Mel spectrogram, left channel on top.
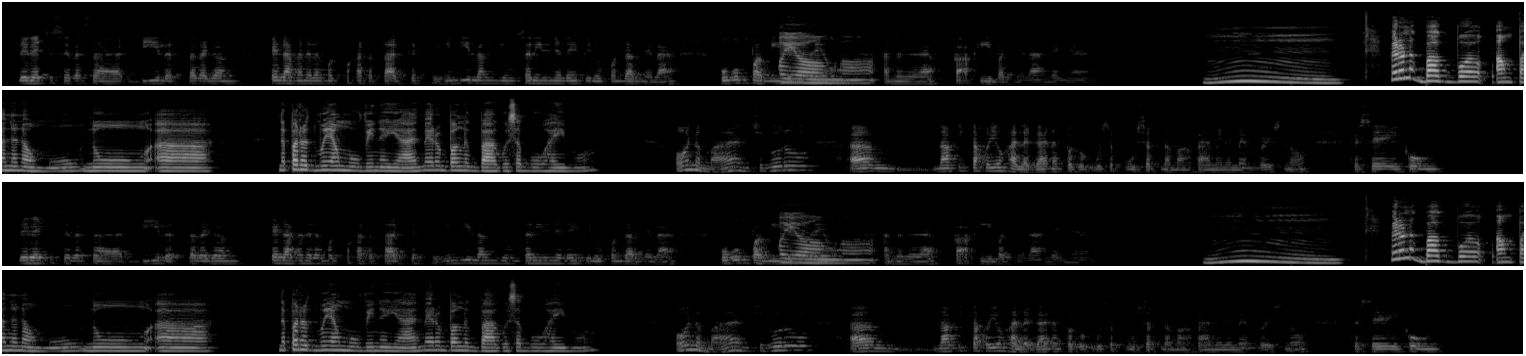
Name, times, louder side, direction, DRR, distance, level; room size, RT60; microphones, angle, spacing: voice 1, 0.0-10.9 21.6-29.6, left 2 dB, 75° left, 1.9 m, -48 dB
voice 2, 7.8-8.7 12.0-17.3 18.1-21.2, left 4 dB, 25° left, 0.5 m, -34 dB
7.6 x 7.4 x 4.4 m
head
